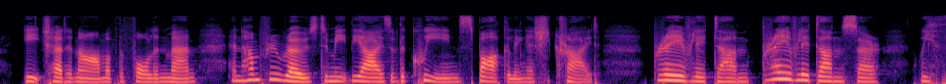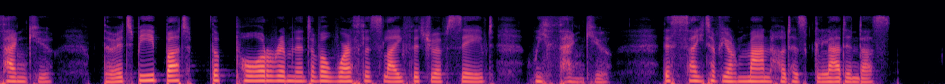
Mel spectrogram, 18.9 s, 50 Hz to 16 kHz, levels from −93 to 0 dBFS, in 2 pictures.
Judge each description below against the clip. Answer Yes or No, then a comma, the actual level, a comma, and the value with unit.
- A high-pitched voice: No, medium, 180 Hz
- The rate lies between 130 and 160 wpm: No, average, 175 wpm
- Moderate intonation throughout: Yes, average, 3.5 semitones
